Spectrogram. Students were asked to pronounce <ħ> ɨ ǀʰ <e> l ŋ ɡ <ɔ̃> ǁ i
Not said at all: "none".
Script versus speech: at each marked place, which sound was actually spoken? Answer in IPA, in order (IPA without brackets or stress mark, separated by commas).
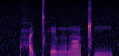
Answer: ħ, e, ɔ̃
